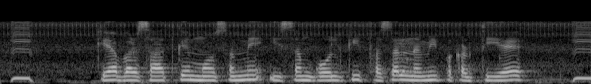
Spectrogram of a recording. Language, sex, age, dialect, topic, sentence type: Hindi, female, 31-35, Marwari Dhudhari, agriculture, question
